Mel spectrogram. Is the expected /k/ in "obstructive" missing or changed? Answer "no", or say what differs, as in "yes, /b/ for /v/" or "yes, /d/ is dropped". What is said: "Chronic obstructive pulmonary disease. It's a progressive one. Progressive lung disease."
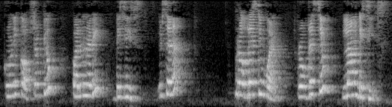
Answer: yes, /k/ is dropped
